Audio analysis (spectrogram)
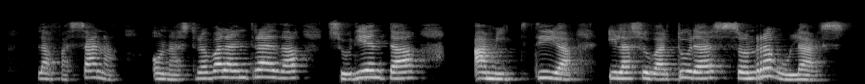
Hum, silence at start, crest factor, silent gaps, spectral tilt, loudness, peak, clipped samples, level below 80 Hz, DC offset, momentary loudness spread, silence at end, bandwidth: none; 0.4 s; 16 dB; none; -2 dB/octave; -18 LUFS; -2 dBFS; under 0.1%; -68 dBFS; under 0.1%; 11 LU; 0.2 s; 8 kHz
